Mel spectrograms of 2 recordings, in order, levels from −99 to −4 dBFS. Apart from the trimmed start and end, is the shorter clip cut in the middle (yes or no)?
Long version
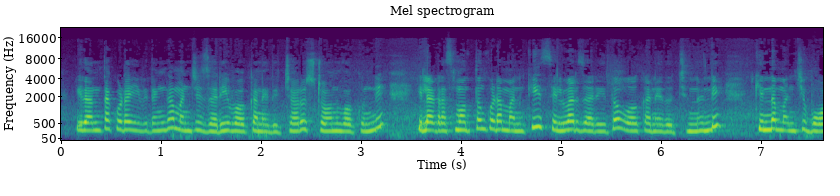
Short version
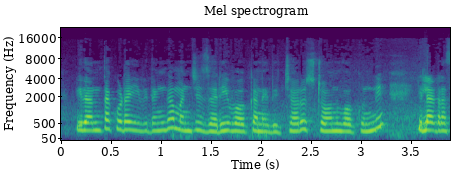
no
